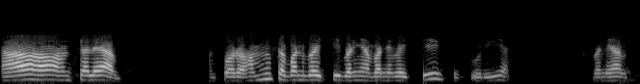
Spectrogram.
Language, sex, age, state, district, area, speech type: Maithili, female, 45-60, Bihar, Samastipur, rural, conversation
